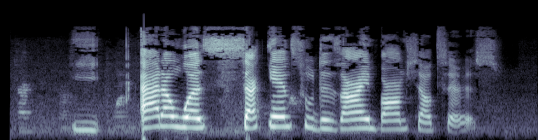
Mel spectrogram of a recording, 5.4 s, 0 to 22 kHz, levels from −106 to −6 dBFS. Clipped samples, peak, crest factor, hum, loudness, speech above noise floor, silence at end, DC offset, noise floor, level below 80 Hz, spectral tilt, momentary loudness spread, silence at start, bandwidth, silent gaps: under 0.1%; 0 dBFS; 20 dB; none; -17 LUFS; 29 dB; 0.65 s; under 0.1%; -47 dBFS; -64 dBFS; -1.5 dB/octave; 22 LU; 0.2 s; 11.5 kHz; none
